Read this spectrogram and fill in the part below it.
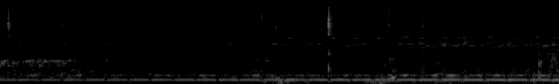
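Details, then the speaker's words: Rat Rig 3D printer printing PETG in the background: constant low buzz at one steady pitch under room noise; owner suspects a vibration, cause unclear. "Can you hear the buzzing in the background? That's my rat rig doing top fill on my job."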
